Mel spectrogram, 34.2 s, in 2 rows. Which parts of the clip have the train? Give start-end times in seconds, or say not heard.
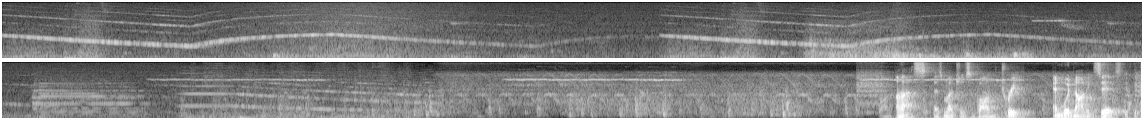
12.0-34.1.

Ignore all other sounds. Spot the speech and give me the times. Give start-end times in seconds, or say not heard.
30.2-34.1.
